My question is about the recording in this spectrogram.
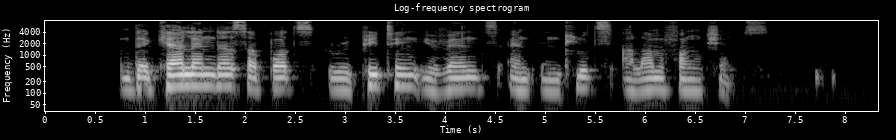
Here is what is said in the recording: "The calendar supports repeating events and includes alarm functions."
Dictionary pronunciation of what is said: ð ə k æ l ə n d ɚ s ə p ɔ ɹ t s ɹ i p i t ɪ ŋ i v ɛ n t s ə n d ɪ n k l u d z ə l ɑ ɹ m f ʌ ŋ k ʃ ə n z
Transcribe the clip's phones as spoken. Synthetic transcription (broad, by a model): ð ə k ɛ l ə n d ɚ s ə p ɔ t s ɹ i p i t ɪ ŋ i v ɛ n t s ə n d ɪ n k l u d s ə l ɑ m f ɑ ŋ k ʃ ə n s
